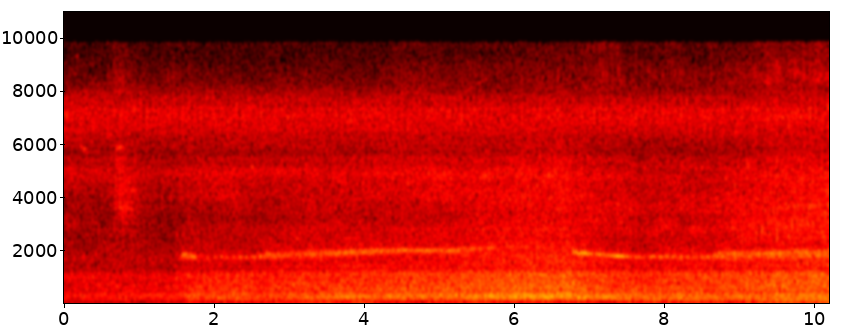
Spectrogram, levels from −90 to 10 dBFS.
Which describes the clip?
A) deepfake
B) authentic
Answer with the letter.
B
